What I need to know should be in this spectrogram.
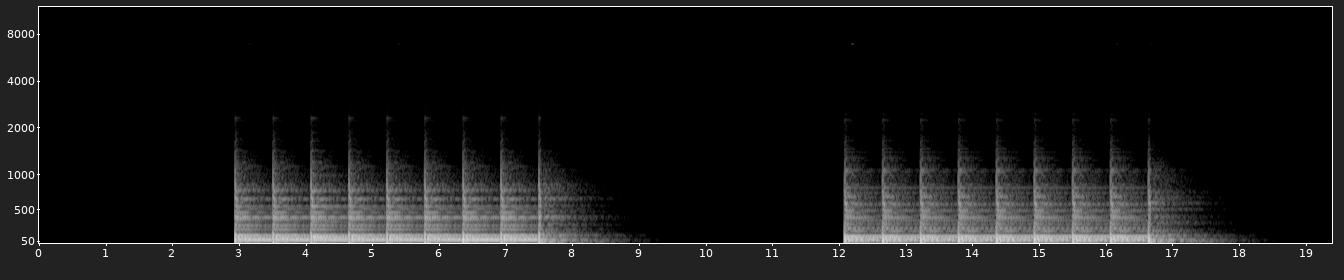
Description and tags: IncrediblyLowPitchXylophone LMMS
A very low-pitch Xylophone from the LMMS DAW, with reverb, initially I was attempting to emulate footsteps, but it turned out to be somewhat sinister and eerie instead.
